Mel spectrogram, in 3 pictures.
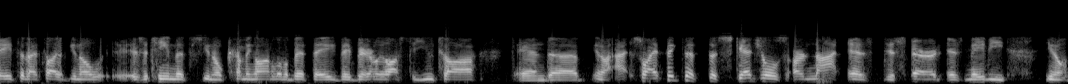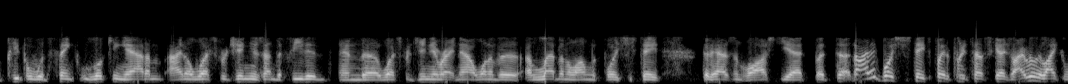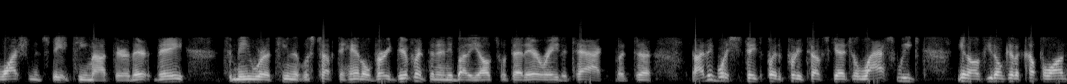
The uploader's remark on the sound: calls in from Boise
